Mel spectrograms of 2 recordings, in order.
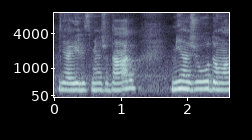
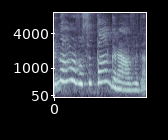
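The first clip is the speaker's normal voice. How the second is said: "Não" pushed high, insisting she is pregnant; retold doctor firmly insisting, higher; insistent doctor; 10 semitones higher than usual. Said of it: "Aí ele". (médico insistindo, mais agudo)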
